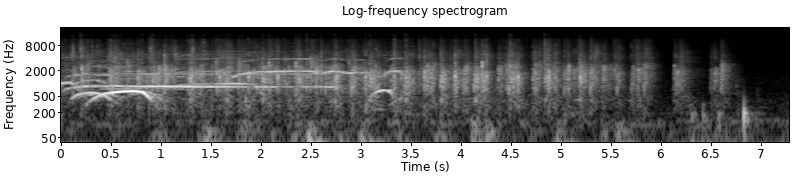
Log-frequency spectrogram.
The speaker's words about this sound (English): Give her an applause for the very funny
